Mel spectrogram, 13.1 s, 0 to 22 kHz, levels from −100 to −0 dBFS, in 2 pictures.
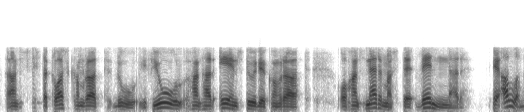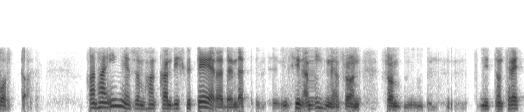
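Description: Throughout the speech, the G.723.1 codec squeezes the signal into a 150 Hz to 3.4 kHz line band at a rate consistent with about 6 kbit/s, with heavy coding damage. Its slowly updated voice model leaves the sound muffled and hoarse, consonants smeared.

VoIP packet loss concealed by the speech codec occurs at 0.35–0.47 s, 3.68–3.75 s and 10.43–10.60 s. The decoder patches missing audio, about 60 ms in the first and last cases (consistent with two lost 30 ms frames) and about 30 ms in the middle one, by extending its last pitch and filter at falling gain. Each gap turns into a fading buzzy tone or coloured noise, and the speech stays weak or distorted for a moment afterward.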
